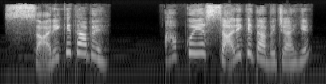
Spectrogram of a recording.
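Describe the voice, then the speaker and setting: A woman voicing a cheerful young male bookseller boy in an audio story, eager and pleading as he makes his sales pitch. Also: big pitch swings, normal speed, sharp tone, soft background music, exaggerated voice.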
